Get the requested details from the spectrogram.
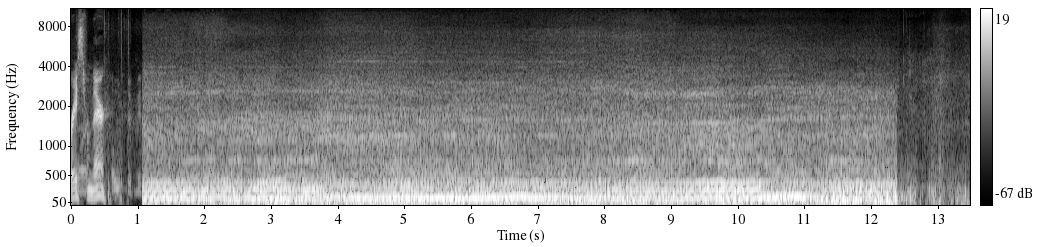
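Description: A snowmobile engine hums loudly and steadily nearby.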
